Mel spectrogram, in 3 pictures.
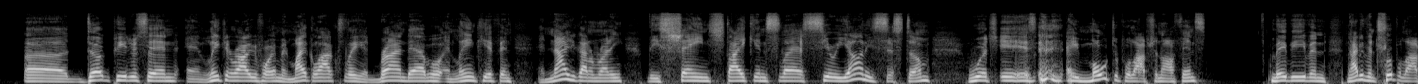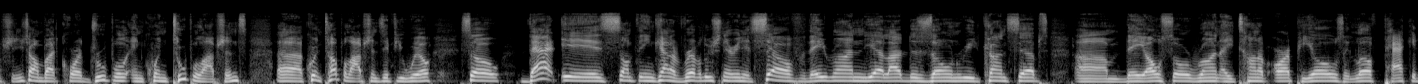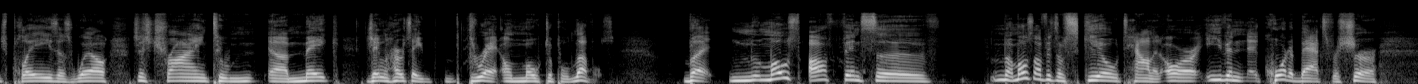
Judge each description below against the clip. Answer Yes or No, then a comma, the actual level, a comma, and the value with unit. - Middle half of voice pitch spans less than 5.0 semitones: Yes, average, 3.1 semitones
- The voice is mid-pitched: Yes, medium, 160 Hz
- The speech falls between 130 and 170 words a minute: Yes, average, 160 wpm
